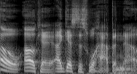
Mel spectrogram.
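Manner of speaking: ordinary delivery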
